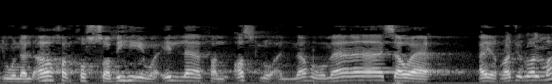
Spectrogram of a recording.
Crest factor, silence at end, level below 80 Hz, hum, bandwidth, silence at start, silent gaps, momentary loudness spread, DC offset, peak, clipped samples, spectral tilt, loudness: 16 dB; 0 s; -50 dBFS; none; 6.6 kHz; 0 s; none; 9 LU; under 0.1%; -2 dBFS; under 0.1%; -4 dB/octave; -19 LUFS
